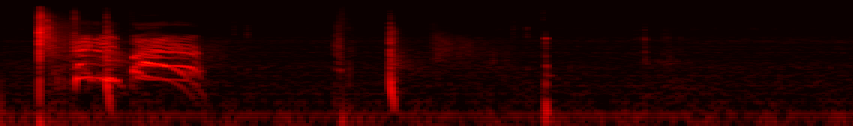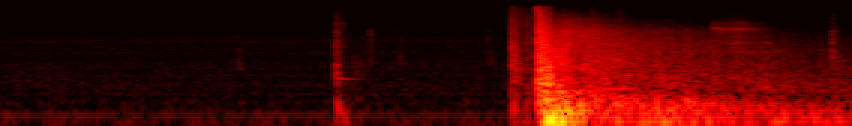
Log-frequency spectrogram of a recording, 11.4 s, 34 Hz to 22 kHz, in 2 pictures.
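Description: Incoming gunfire in a PC military game during a 7Cav event on Malden: a few sharp, whip-like single cracks spaced apart in near silence, then a loud, close burst of impacts near the end.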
